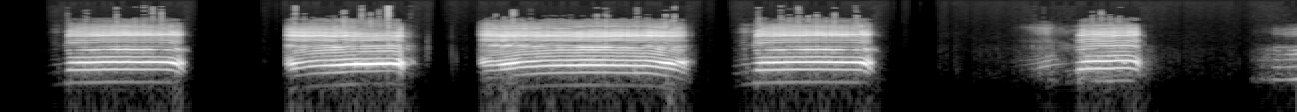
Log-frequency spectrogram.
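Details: Farm sheep bleating: five drawn-out, clear harmonic bleats, each about a second long, separated by short silences, with the last one shorter and preceded by a faint quiet sound.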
